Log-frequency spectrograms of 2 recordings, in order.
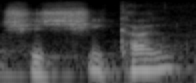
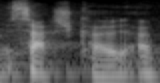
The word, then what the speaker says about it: sashiko: So for instance, if you're doing your um you can pronounce I can't. Shashiko. Aashiko. Sashiko.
